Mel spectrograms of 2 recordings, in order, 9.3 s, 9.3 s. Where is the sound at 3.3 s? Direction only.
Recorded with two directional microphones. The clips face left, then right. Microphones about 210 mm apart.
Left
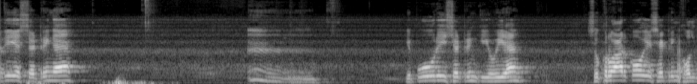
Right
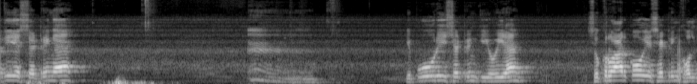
30° left (ahead or behind).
